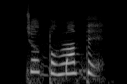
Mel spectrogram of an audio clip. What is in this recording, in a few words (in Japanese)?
ちょっとまって, kawaii voice; 1200 kawaii voice!!; 色々なワンショット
